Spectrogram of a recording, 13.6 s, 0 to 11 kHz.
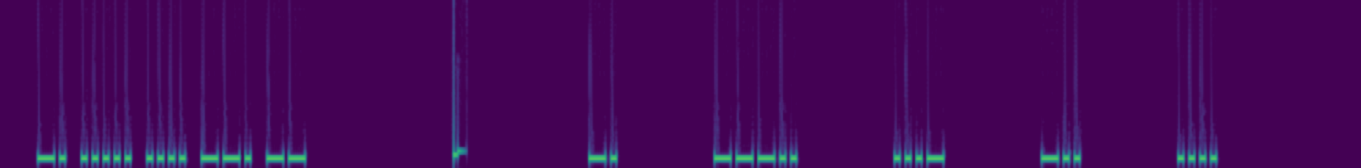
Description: Morse code, heard as a keyed tone, about 22 wpm, spaced as for 11 wpm, 700 Hz. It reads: N5HGM N8VDH
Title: USA Call Signs - 5 Characters - 6x Character Spacing - 22wpm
